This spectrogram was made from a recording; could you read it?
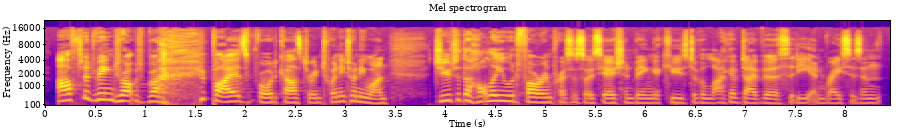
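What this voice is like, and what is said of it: Strained voice, lost voice. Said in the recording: “obviously lost my voice ... I can't put any more vocal effort into this”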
